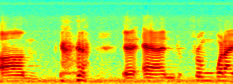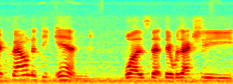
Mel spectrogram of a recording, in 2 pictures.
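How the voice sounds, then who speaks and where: A man with a fairly high voice speaks very slowly over noticeable background noise. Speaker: member of a heritage group. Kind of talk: casual chat. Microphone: too quiet at first.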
